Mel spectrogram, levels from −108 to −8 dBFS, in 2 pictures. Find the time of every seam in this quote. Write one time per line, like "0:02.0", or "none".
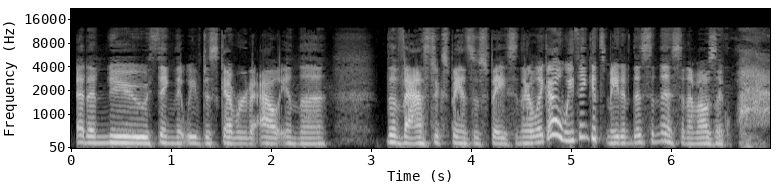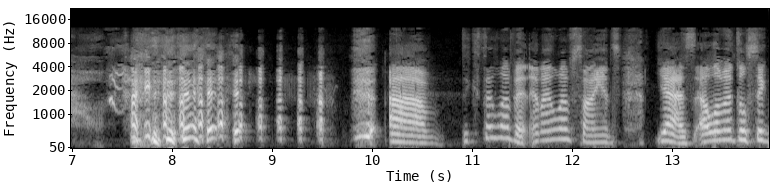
0:12.7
